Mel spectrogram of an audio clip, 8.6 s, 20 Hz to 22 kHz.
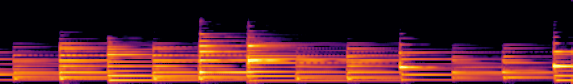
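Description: Background piano music: a slow, evenly paced melody, with a note or chord struck about every 0.7 seconds and each one ringing and fading before the next.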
